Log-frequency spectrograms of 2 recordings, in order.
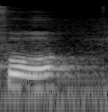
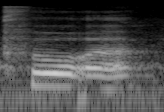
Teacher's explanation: The social elite among the plantation speakers did not lose the R sound. They replaced it with a vowel. Thus, the door sounds like door.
